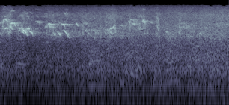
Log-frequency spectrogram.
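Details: Metallic starlings at their nests in a zoo aviary in San Diego, a dense, busy chatter of high, thin chirps and short whistled squeaks overlapping continuously, with a steady hiss of background noise beneath.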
